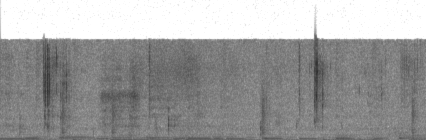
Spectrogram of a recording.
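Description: Wet, sticky squishing and a few soft clicks as a slice of cheesy pizza is pulled free and lifted, over steady background music with a deep bass line and held notes.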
